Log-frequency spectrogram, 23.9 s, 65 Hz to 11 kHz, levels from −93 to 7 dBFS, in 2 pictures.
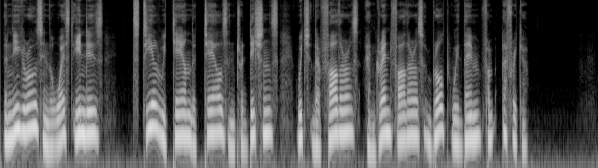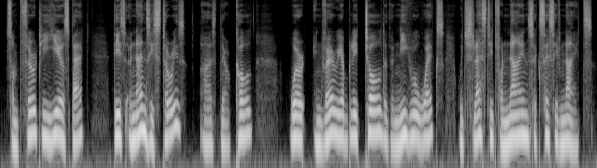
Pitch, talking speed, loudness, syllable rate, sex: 160 Hz, 115 wpm, -18 LUFS, 3.9 syllables/s, male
